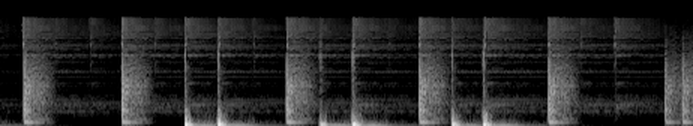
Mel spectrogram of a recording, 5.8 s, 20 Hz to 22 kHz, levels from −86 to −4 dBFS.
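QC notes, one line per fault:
Throughout, Opus compression: the music sounds grainy and rough, with nothing above 12.2 kHz. This likely comes from Opus music mode at a rate near 16 kbps filling starved bands with noise.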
